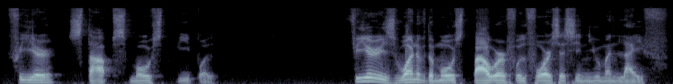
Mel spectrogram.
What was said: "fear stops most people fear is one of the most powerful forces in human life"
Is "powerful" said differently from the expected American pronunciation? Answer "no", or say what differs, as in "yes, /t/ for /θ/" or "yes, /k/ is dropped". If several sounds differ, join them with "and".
no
